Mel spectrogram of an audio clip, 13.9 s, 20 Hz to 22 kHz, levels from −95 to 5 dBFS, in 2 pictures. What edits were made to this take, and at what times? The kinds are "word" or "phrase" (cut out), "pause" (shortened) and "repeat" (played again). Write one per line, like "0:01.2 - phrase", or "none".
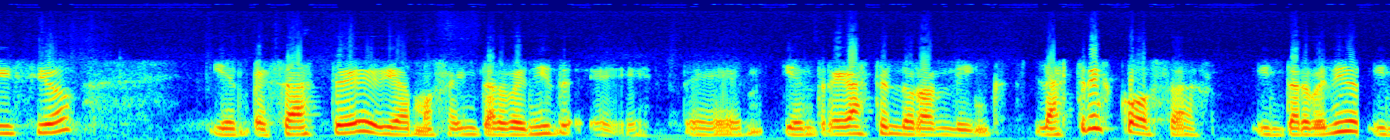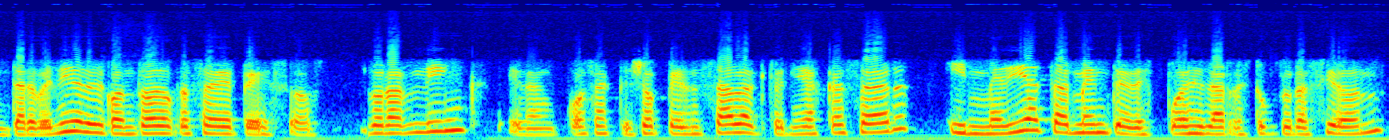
0:03.9 - word
0:05.1 - pause
0:06.8 - repeat
0:07.8 - phrase
0:08.8 - word
0:10.8 - word
0:11.6 - pause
